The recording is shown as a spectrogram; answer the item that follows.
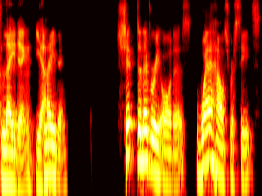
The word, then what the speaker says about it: lading: promissory notes bills of is it bills of lading or Landing I believe is is pronounced lading yeah ship delivery orders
